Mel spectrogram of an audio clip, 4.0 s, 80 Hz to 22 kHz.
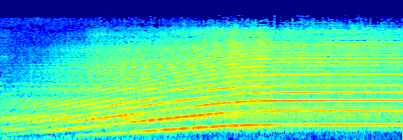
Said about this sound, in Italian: Lugubre la sirena che ieri a Wielun ha segnato l'inizio delle commemorazioni alla presenza dei presidenti tedesco e polacco, all'ora in cui 80 anni fa le prime bombe colpivano la cittadina,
